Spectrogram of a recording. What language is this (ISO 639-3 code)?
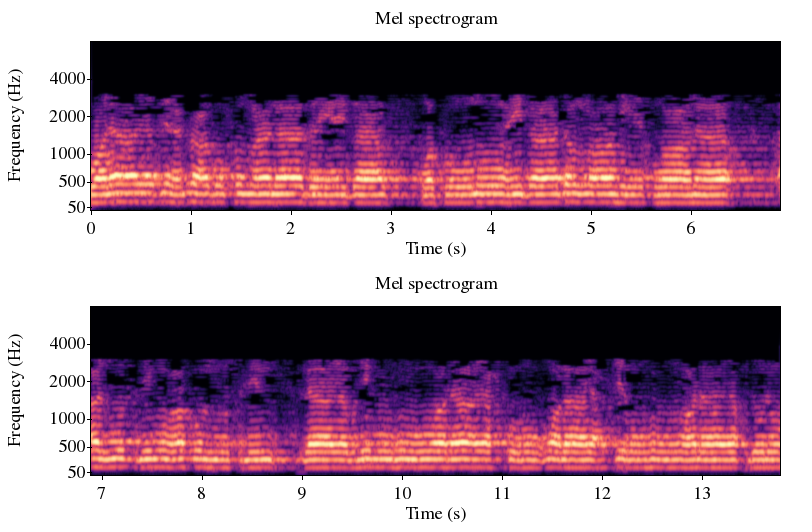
ara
